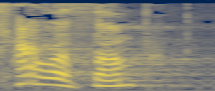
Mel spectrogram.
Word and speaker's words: callithump: We have had a few moments with the word callithump. We will go first. – I think it's actually pronounced call it hump.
